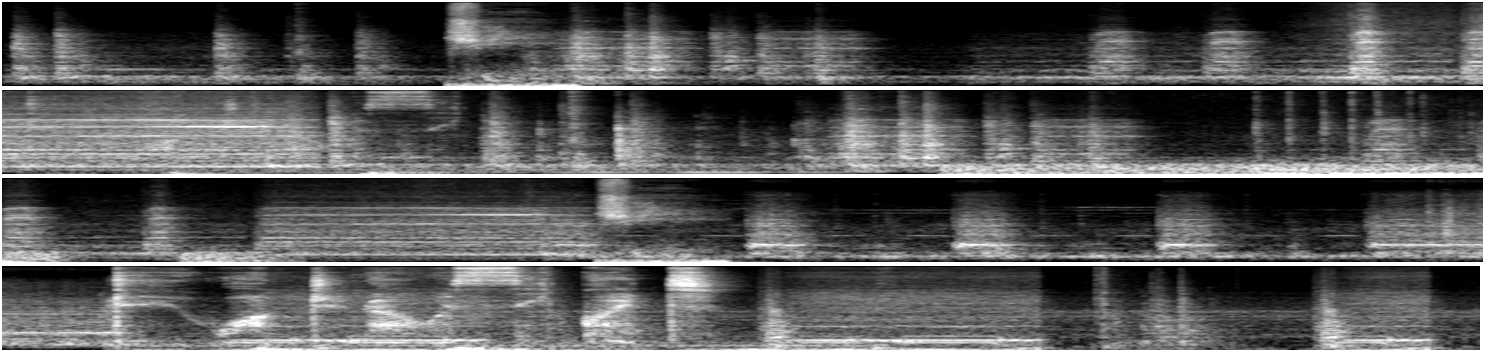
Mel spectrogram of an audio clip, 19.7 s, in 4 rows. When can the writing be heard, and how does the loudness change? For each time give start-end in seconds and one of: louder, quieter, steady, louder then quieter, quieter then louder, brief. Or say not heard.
not heard.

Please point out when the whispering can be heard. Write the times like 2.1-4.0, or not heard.
1.4-1.9, 5.0-6.7, 11.8-12.3, 15.2-17.4.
